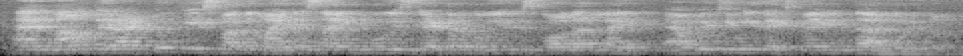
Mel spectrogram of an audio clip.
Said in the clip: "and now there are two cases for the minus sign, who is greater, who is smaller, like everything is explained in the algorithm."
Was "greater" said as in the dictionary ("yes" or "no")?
no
